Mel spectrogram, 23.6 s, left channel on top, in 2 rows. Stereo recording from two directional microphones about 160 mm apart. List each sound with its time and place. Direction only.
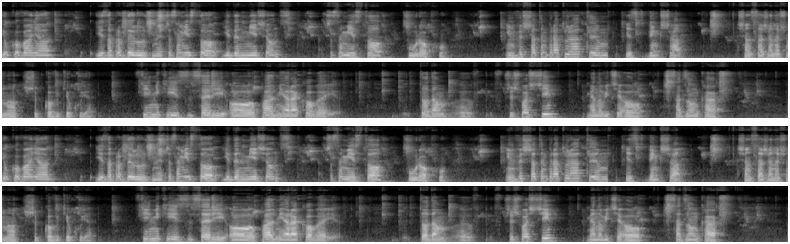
0.0 s speech: 20° right (ahead or behind)
18.0 s speech: 10° right (ahead or behind)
